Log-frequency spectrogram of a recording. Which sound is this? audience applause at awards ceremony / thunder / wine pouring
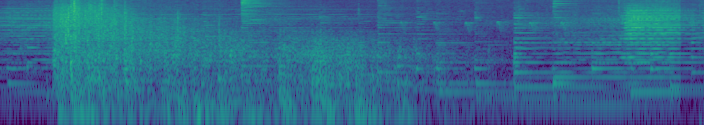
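thunder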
